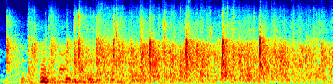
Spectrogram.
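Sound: applause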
